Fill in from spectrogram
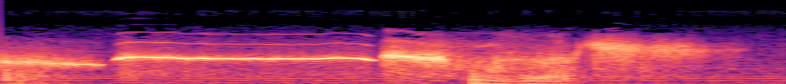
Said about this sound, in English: Where you're standing and the wind is howling.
